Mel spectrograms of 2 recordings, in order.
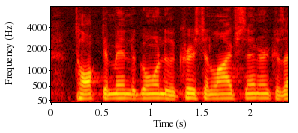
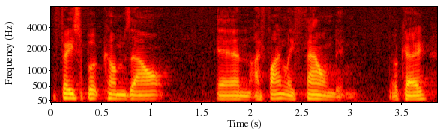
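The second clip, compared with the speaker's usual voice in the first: ordinary talk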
